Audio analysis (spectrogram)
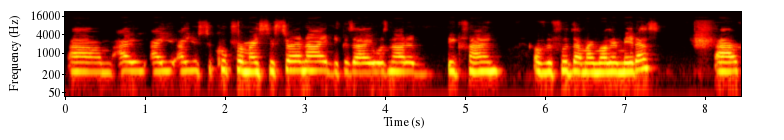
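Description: Woman in her thirties, from Egypt, high voice, flat intonation, reflective interview guest, video call. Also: low-quality recording. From Cairo, Egypt. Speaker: guest, food artist. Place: indoors at home, on a video call. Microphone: computer or phone mic on a video call.

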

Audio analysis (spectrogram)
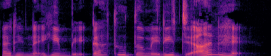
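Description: A woman voicing a stern, bossy older mother-in-law in an animated family drama, scolding and sharp. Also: sits high, moderate pace, husky, no room sound. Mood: soothing.

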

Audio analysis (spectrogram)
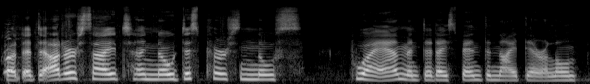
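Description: A young woman from Germany with a German accent, a native German speaker, talking haltingly and unscripted as a bushcraft vlogger. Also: medium pitch, steady tone, creaky, no echo. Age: young adult. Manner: halting, with pauses mid-sentence. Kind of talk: unscripted vlog talk to camera. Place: outdoors in a forest.

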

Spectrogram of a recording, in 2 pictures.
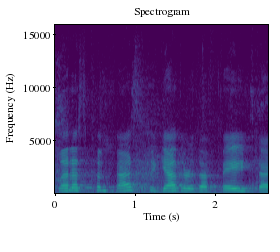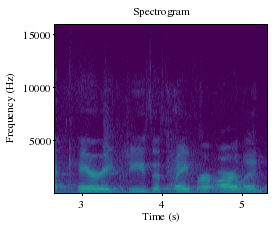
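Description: A middle-aged woman speaking as a pastor, leading liturgical prayer in a measured, solemn way in a church. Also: on the high side, fairly even intonation, a little hiss or hum. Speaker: pastor leading a funeral service. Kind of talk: liturgical prayer and creed recitation. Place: large church sanctuary, at the altar. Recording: echoey church hall with long reverb.

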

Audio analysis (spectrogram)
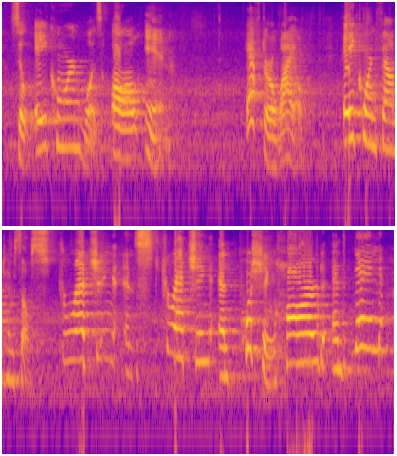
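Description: A middle-aged woman reads a story aloud to young children with a very lively, swooping delivery. She takes her time and speaks to listeners directly. The room rings with reverb. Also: medium pitch. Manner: animated, acting out the story with asides to listeners. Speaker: children's librarian and storytime host. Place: indoor library storytime room. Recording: roomy reverb with faint room noise.

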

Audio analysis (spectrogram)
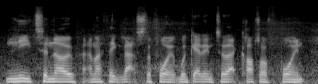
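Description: A middle-aged man giving measured opinions in a casual outdoor chat, thinking aloud with frequent ums, on a lapel mic. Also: mid-range voice, flat delivery, slight background noise. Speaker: pundit. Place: outdoors in a racing paddock at night. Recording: faint outdoor street ambience.

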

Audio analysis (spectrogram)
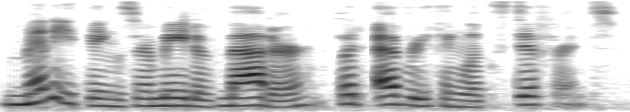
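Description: A woman's voice: medium pitch, brisk, pushed and bright. A woman reading a children's science book aloud over a video call. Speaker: storytime reader. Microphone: video call microphone. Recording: dull, lo-fi video call audio.

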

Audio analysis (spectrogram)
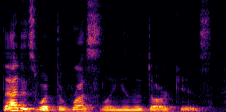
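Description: A woman voicing a gentle, soothing mother duck who calms her ducklings to sleep, speaking softly and reassuringly. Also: low-pitched, normal speed, gravelly. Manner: soft, lulling, reassuring.

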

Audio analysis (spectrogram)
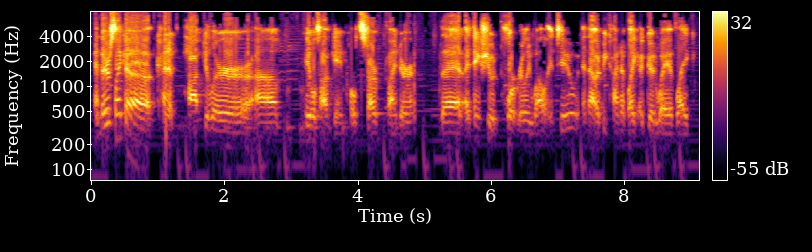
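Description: A man's voice: normal speed, husky, faint music behind, rough recording. A man, not a native English speaker, chatting on a podcast in a hesitant way, often restarting his sentences. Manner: hesitant, restarts, pitch jumps up when animated. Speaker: podcast co-host. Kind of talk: casual podcast chat.

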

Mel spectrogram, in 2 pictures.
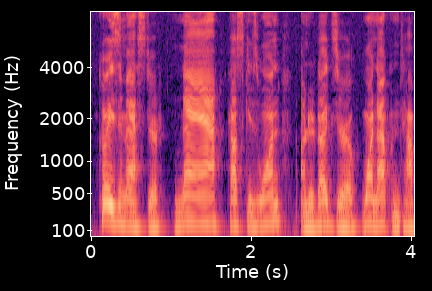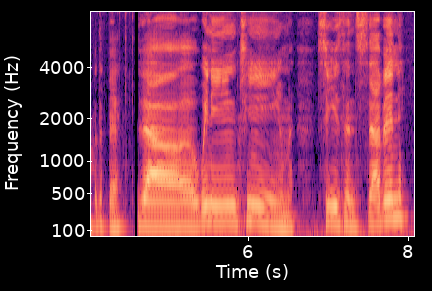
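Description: A man reading scripted play-by-play narration of a comic baseball game. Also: on the high side. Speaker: narrator of a comic dub series.

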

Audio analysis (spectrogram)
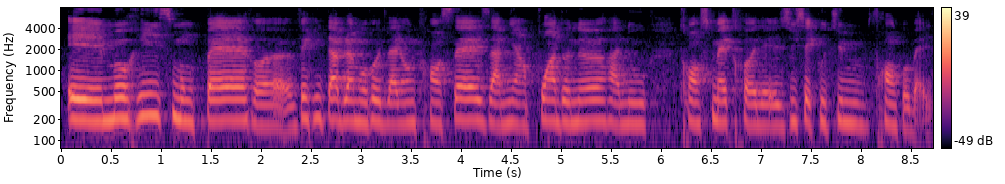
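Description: A young woman who grew up in Belgium, telling her own story to a small audience in a gallery room, halting and repeating words as she goes. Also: on the low side, little pitch movement, a little mellow, reverberant, a little hiss or hum. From Congo, raised in Belgium. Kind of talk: live spoken performance.

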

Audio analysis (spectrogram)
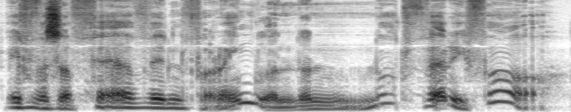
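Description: A man's voice: medium pitch, huge pitch swings, normal speed, creaky, mellow, slightly rough, dry recording, clean studio sound, voice pushed up, heavily acted. A man voicing a bluff, shrewd German naval commander in an audiobook, genial and courteous as he probes with questions. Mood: amused, curious.

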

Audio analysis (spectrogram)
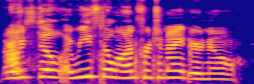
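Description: A woman's voice: sits high, a little fast, sharp tone, a little hiss or hum. A woman improvising a game roleplay with friends in a playful, dramatic way. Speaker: player in a video game roleplay.

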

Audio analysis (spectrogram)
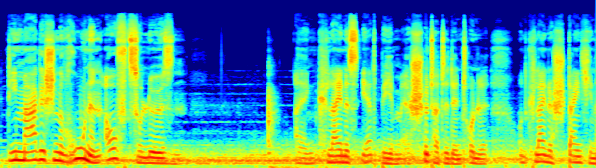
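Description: A man narrating a fantasy audio drama in a suspenseful, deliberate way with dramatic pauses. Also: a little high.

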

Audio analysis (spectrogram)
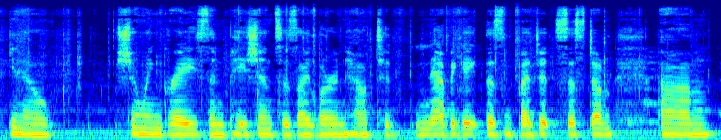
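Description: Soft-spoken middle-aged woman hosting a budgeting vlog; low, mellow, slightly scratchy morning voice. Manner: soft-spoken, talking softly. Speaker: budgeting channel host. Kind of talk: casual chat while stuffing cash envelopes. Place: home desk, indoors.

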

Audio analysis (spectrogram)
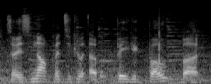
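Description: A man's voice: mid-range voice, steady tone, fast, over loud music. A young man vlogging outdoors on a tropical island, explaining the tour in a chatty, playful way into a lapel mic. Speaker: travel vlogger. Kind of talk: casual travel vlog narration.

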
